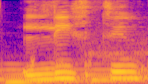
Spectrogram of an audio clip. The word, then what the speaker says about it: listen: And another one, listen to me. Are you listening to me? Please, nobody's listening to you because the T is silent.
